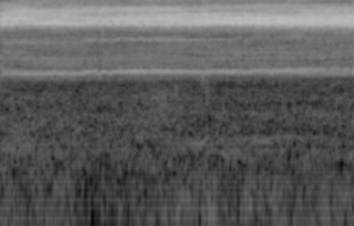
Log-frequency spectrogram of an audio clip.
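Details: Nighttime insect chorus of crickets in a village after sunset, green grasshoppers among them: loud, unbroken high-pitched pulsing trill, fast and even, layered over a lower steady tone.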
